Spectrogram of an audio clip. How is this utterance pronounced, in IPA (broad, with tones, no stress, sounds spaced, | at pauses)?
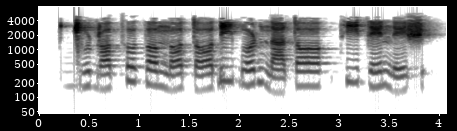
ɡ͡ǀ u˧ ɖ ɒ˩˧ t̪ʰ o˥ t̪ ɔ˧ n̪ ɔ˩˧ t ɔ˩˧ ɗ i˥ ɓ o˧˥ ɖ n a˩ t ɔ˥ | t̪ʰ i˥ t e˧˥ n e˩˧ ʃ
